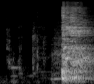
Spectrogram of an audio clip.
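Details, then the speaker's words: A single sharp, loud adult cough follows faint quiet voicing in a small room, during a casual card-playing chat; cough. "oh bless you thanks thanks thanks for the cough mate i really love that"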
